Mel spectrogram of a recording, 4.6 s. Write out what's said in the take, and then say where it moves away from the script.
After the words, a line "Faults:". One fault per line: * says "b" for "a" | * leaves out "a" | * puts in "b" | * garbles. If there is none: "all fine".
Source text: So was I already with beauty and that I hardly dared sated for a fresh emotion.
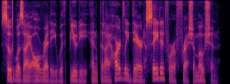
So was I already with beauty and that I hardly dared sated for a fresh emotion.
Faults:
all fine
